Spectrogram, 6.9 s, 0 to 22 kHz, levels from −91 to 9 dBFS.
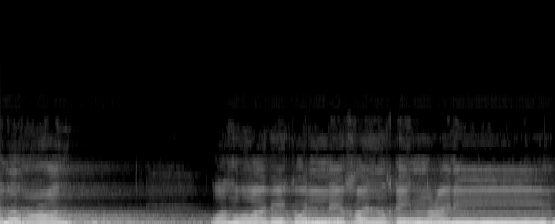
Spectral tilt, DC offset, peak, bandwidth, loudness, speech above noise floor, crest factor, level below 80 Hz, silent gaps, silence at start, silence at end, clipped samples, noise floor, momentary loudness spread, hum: -9.5 dB/octave; under 0.1%; -6 dBFS; 6 kHz; -18 LUFS; 26 dB; 12 dB; -68 dBFS; none; 0 s; 0 s; under 0.1%; -42 dBFS; 20 LU; none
